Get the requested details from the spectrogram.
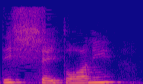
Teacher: खुतुवातिश शैतान, ता बारीक रहेगी, तिश शैतानी, त्वा में आप मुस्तालिया हरूफ में से है तो इसको पुर भी पढ़ेंगे और अलिफ मद्दा अदा करना है।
